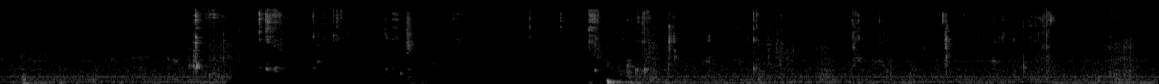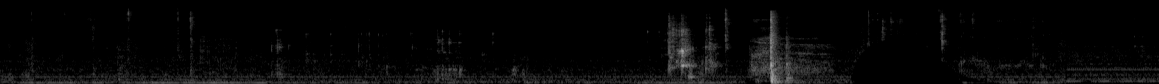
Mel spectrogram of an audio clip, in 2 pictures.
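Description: Potato chips being crunched and chewed close to the microphone: many short, crisp crunches, with a louder run of them late on.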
